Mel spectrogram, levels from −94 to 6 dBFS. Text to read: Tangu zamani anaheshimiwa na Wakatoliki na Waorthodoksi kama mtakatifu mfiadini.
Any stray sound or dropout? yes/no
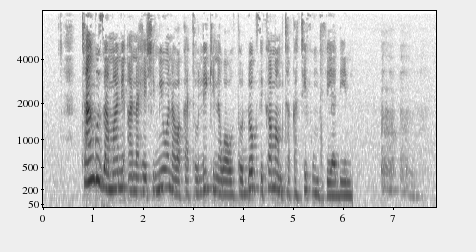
yes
